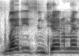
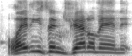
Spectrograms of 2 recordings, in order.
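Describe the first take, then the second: First: It is said in his normal voice. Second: It is said in a DramaAlert announcer voice.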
